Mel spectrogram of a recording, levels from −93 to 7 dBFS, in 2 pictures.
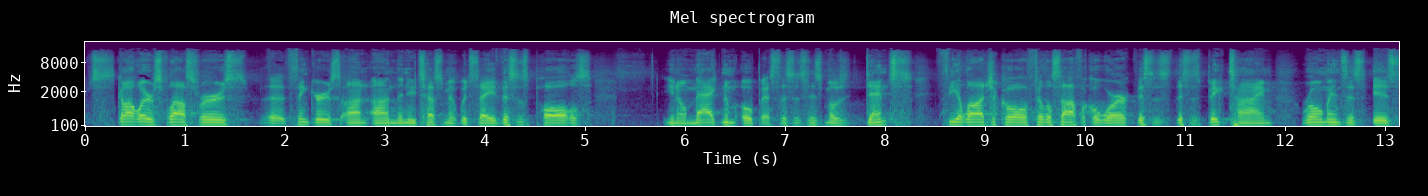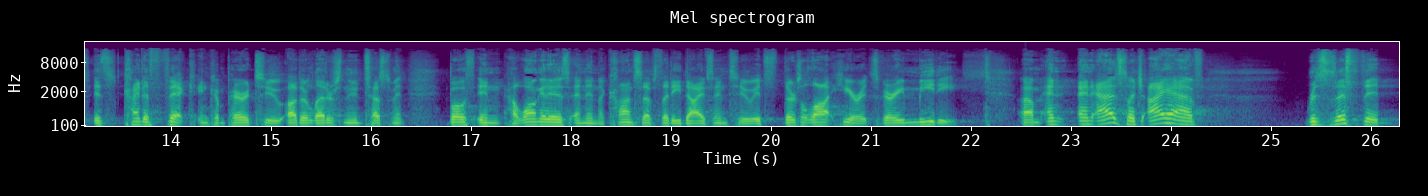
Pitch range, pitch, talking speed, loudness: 110-125 Hz, 115 Hz, 180 wpm, -17 LUFS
